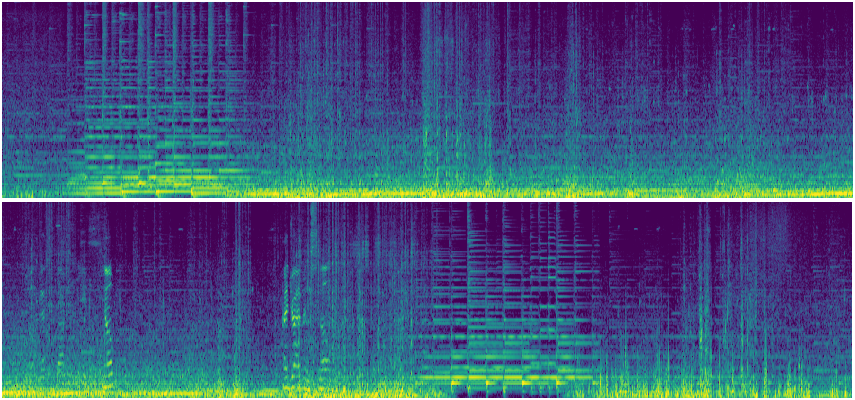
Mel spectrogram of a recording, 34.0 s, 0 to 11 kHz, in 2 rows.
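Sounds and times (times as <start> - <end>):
jeep engine and road rumble: 0.0 - 34.0.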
